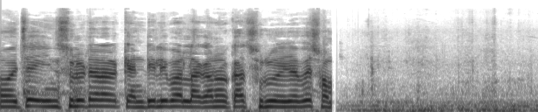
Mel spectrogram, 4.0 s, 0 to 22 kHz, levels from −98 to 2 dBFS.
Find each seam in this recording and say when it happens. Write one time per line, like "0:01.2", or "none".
0:02.5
